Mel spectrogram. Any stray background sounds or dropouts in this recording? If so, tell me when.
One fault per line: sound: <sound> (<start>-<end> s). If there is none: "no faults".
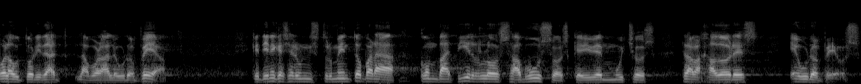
no faults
